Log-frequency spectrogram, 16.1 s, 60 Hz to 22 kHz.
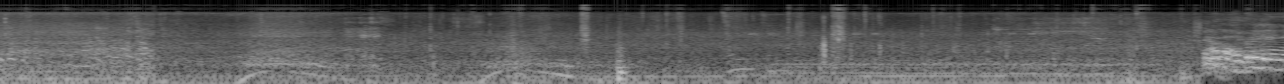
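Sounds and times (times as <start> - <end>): car engine idling: 0.0 - 15.0.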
